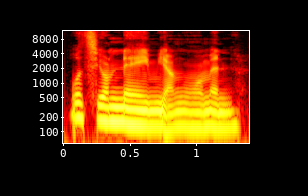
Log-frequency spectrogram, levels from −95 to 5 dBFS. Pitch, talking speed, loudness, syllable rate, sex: 140 Hz, 215 wpm, -15 LUFS, 4.7 syllables/s, female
